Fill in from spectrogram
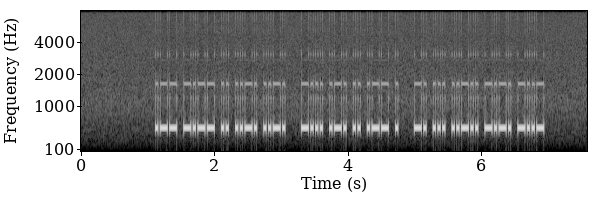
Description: Morse code (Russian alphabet), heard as a keyed tone, machine-sent, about 34 wpm, 540 Hz. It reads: ВЫИФФ БРИВЕ НСЭЦЬ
